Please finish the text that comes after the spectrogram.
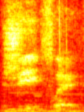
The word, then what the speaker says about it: Giclee: So we're going to go over the history and the origination of the term Giclee, and that's how it's said, Giclee.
